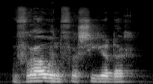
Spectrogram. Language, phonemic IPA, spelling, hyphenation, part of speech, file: Dutch, /ˈvrɑu̯.ə(n).vərˌsiːr.dər/, vrouwenversierder, vrou‧wen‧ver‧sier‧der, noun, Nl-vrouwenversierder.ogg
- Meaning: a womaniser, a Casanova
